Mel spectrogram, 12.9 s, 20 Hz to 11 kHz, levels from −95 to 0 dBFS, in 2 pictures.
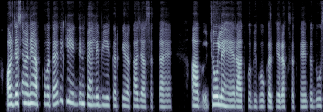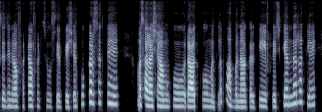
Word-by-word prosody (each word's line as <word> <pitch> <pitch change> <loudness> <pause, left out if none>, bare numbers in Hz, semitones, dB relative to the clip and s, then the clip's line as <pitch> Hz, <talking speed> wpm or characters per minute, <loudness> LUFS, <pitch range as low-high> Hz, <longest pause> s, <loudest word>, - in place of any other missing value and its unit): और 250 - +10
जैसे 275 +3 +4
मैंने 280 0 +6
आपको 260 0 +2
बताया 250 +1 +1
देखिए 335 -2 -1
1 270 -3 -4
दिन 275 0 +1
पहले 235 -2 0
भी 230 0 -6
ये 225 - 0
करके 210 0 -5
रखा 195 +1 -3
जा 185 -2 -1
सकता 180 +1 -8
है, 175 0 -9 0.4
आप 210 -2 +4 0.2
छोले 245 -1 +7
हैं, 190 -2 -1
रात 175 -1 +1
को 190 - -11
भिगोकर 180 0 -5
के 175 +2 -4
रख 175 - -6
सकते 175 0 -12
हैं, 175 0 -4
तो 190 +2 -10
दूसरे 200 +1 -8
दिन 190 0 -8
आप 180 0 +1
फटाफट 200 +2 -3
से 190 - -19
उसे 175 -1 -9
प्रेशर 170 +2 -4
कुक 260 0 -9
कर 310 -1 +7
सकते 295 0 -6
हैं। 255 -2 0 0.4
मसाला 225 -4 +6
शाम 185 -2 +3
को, 190 +1 -4
रात 180 0 +7
को 190 -1 -7
मतलब 160 -1 -8
आप 230 - +2
बनाकर 170 0 -2
के 190 +3 -3
फ्रिज 180 0 -7
के - - -1
अंदर 265 +5 0
रख 320 - 0
लें, 230 +1 -4
195 Hz, 240 wpm, -22 LUFS, 180-245 Hz, 0.4 s, और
